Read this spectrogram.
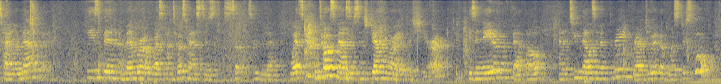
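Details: Adult woman speaking; normal fluent speech.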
